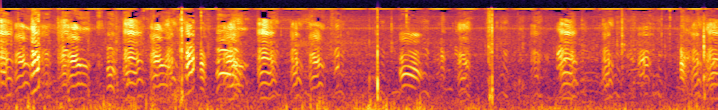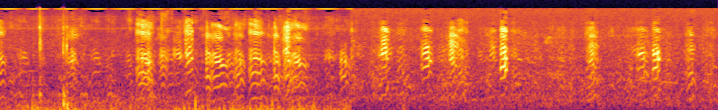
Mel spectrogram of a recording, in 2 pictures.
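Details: Black skimmers at their nests with chicks on St. Pete Beach, Florida, give short, nasal, dog-like yaps and barks, many birds overlapping in quick bursts, over a steady rumble of wind and surf that drops away near the end.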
